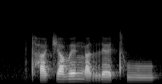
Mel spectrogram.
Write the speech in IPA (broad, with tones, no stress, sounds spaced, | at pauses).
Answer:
tʰ a˨ t͡ʃ a˦ β ɛ˦ ŋ a˨ r ɛ˦˨ tʰ uː˦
